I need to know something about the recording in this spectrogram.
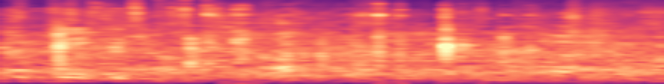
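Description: Indistinct voices of several people talking in a busy room, with two light clicks, about a quarter second in and about a second and a half in.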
